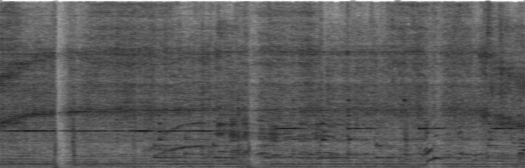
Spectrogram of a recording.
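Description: Loud haunted-maze sound effects: a steady metallic, machine-like drone, with a rising screech about two seconds in and another near the end.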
